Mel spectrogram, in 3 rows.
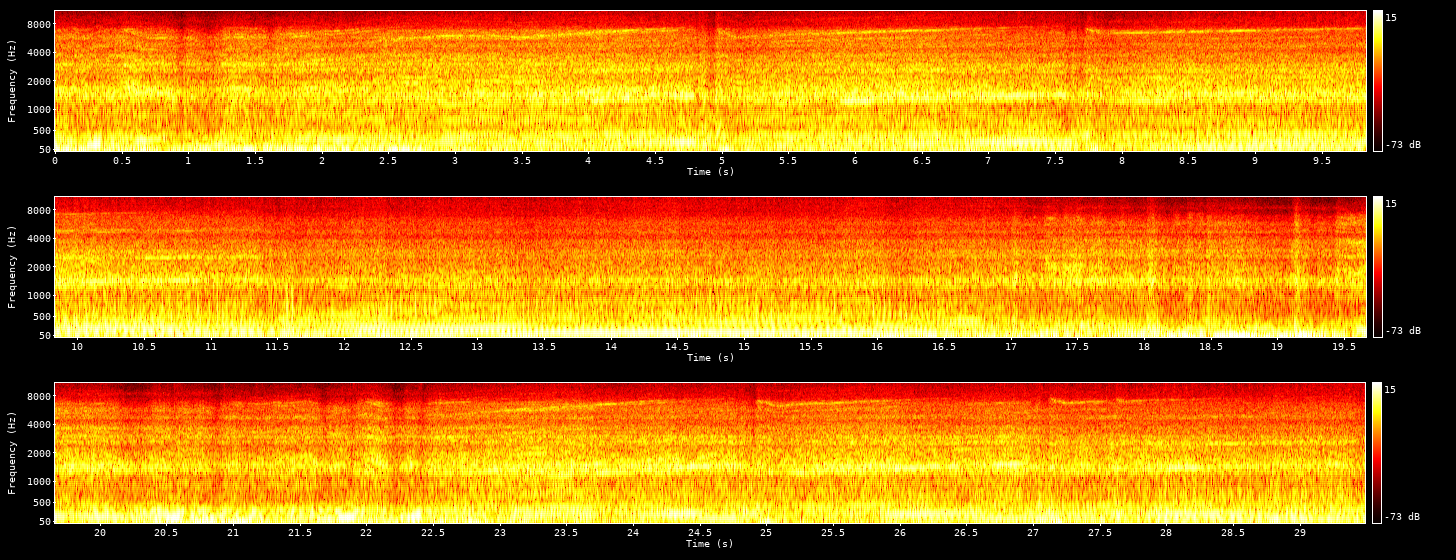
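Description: BMW 2002 ti race car's four-cylinder engine heard from inside the cabin at full throttle, rising in pitch through the gears with a break at each upshift. It holds steady at high revs for several seconds in the middle, drops off, then climbs through the gears again.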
